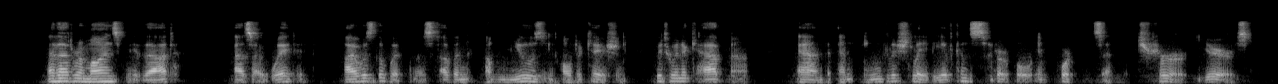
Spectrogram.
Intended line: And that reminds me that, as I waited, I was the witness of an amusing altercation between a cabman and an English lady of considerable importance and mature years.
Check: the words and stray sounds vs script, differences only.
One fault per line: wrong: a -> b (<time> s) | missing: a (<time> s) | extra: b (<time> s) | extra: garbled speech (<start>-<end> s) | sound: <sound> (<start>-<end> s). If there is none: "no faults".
no faults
